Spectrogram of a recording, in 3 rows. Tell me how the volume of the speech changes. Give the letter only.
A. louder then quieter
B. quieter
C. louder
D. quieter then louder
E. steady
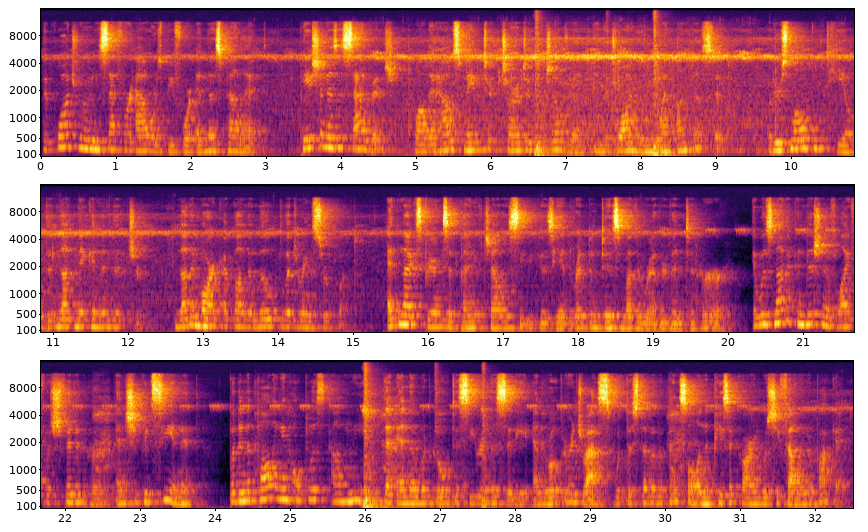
E.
